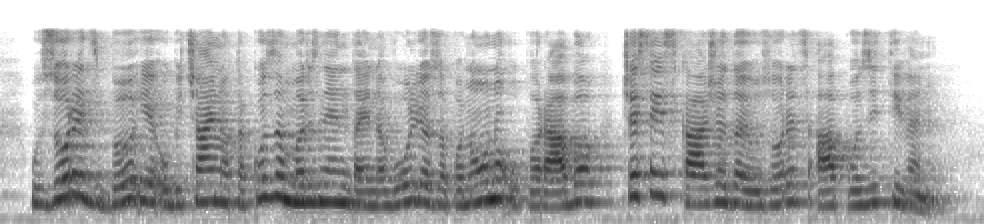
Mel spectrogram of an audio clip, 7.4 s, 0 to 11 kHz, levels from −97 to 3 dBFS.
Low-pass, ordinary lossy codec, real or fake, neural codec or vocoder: 7.2 kHz; none; real; none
